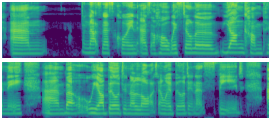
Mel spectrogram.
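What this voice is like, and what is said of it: London accent. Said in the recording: “My accent may give it away. I'm from London”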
